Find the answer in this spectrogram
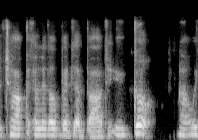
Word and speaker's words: Hugo: we have to talk a little bit about you go now we call him you go you go we sometimes would mispronounce it as hugo so of course in english now you if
